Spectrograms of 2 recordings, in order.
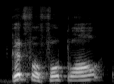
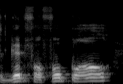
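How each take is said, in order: First: Good for football with Good high and loud; louder, higher restatement of good for football; loud emphatic repeat. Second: Said in the usual way. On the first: Shown as a demonstration. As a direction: belt out Good for football as a slogan.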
